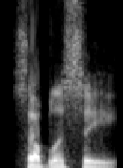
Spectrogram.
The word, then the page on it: sublessee: American English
